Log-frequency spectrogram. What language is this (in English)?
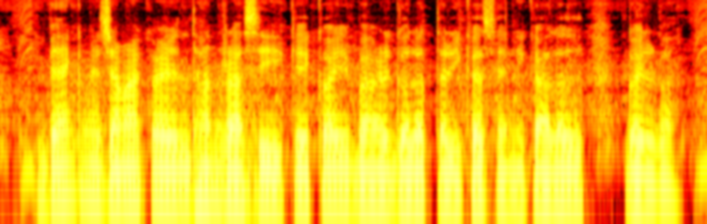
Bhojpuri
